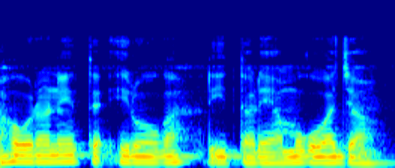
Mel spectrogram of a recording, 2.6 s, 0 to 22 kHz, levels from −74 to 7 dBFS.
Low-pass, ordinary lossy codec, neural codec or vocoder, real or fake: 9.9 kHz; MP3, 64 kbps; none; real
